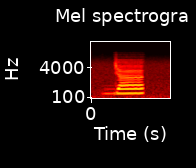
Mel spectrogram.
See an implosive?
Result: no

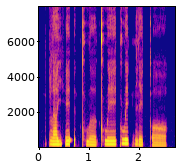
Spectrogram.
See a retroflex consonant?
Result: no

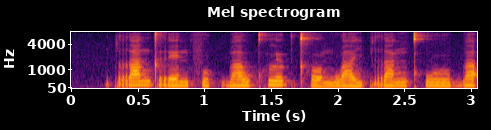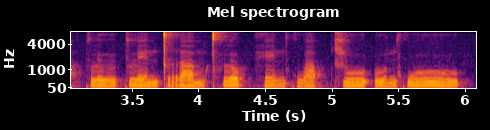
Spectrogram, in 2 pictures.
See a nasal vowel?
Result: no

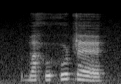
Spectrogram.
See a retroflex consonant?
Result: yes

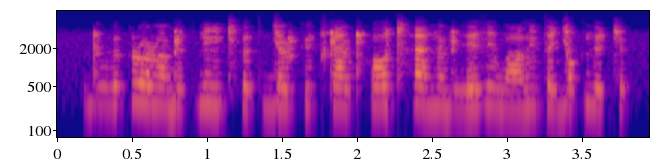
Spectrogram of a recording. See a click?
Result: no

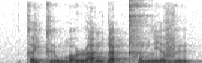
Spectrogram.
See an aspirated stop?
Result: yes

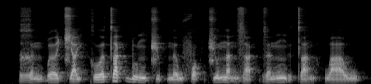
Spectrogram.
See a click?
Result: no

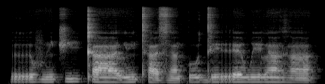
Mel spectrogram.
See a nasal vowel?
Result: yes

